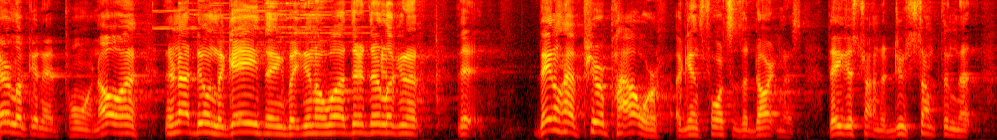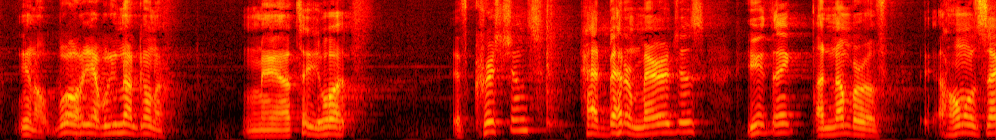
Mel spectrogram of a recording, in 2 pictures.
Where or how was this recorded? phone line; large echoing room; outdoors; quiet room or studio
large echoing room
